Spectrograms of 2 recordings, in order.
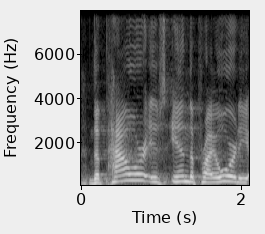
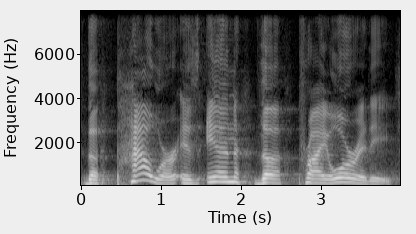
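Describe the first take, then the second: First: Said in the usual way. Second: Slow, deliberate emphasis. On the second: Shown as a demonstration. Preacher to distracted listeners, said slowly. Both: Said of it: "I'm gonna say that slow".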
